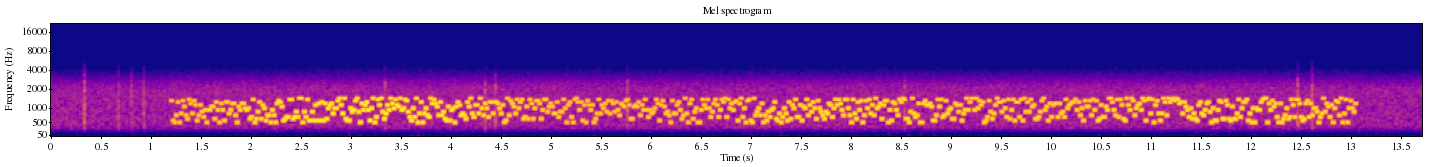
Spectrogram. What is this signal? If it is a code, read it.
Multi-tone FSK (Olivia or MFSK type), about 1000 Hz wide, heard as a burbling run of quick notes, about 62.5 baud, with static crashes.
